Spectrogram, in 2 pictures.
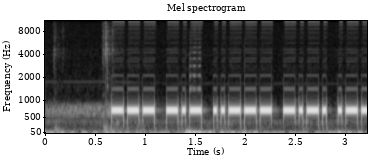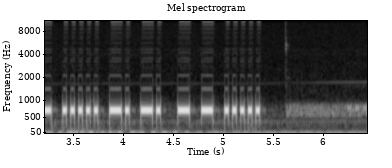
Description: Morse code, heard as a keyed tone, about 31 wpm, 690 Hz. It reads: OK2CW 5NN TT5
